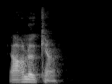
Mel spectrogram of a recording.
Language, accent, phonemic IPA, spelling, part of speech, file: French, France, /aʁ.lə.kɛ̃/, arlequin, noun, LL-Q150 (fra)-arlequin.wav
- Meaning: 1. harlequin 2. buffoon 3. jester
